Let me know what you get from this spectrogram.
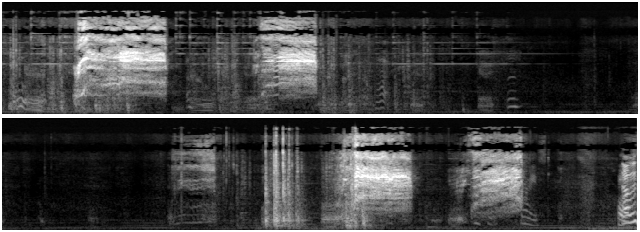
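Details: Purebred Berkshire piglets, including gilts kept for breeding, squealing on arrival at a pasture farm: loud, harsh, ear-piercing screams in four bursts of one to two seconds each, separated by a long quiet gap, with people talking nearby.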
